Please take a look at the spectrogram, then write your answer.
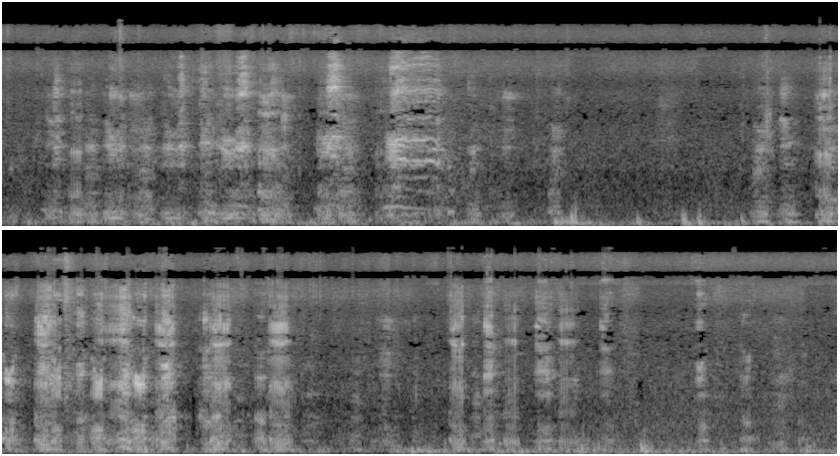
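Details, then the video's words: Several piglets raised on a family farm, inside their shelter, giving a continuous chorus of short low grunts and oinks, with occasional higher squeaky notes and rustling movement. "Piglets Oinking In Shelter"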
